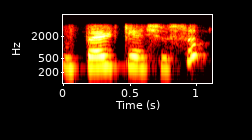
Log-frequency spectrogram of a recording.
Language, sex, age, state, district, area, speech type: Kashmiri, female, 30-45, Jammu and Kashmir, Bandipora, urban, conversation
